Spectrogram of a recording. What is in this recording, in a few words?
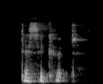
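"desiccate", British English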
